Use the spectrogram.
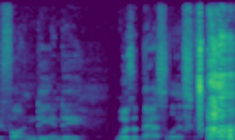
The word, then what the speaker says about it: Basilisk: How do you pronounce it? Basilisk.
